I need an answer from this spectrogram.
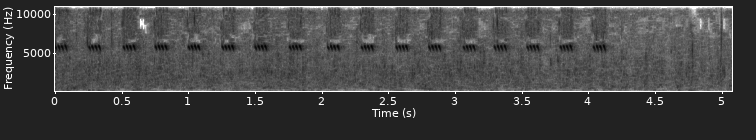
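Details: Field cricket recorded with the sound of trickling water for songbird tutoring: bright, thin chirps in a quick even series of about four per second, fading out near the end, against a steady babble of water.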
